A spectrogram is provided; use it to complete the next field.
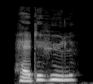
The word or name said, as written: hattehylde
